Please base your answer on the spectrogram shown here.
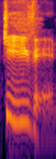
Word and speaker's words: Stevan: His name is spelled Stevan. Steven.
